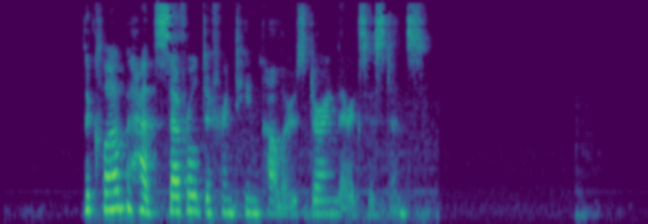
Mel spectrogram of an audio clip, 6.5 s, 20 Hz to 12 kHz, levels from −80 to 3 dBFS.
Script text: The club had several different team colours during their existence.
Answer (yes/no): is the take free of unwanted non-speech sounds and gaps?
yes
